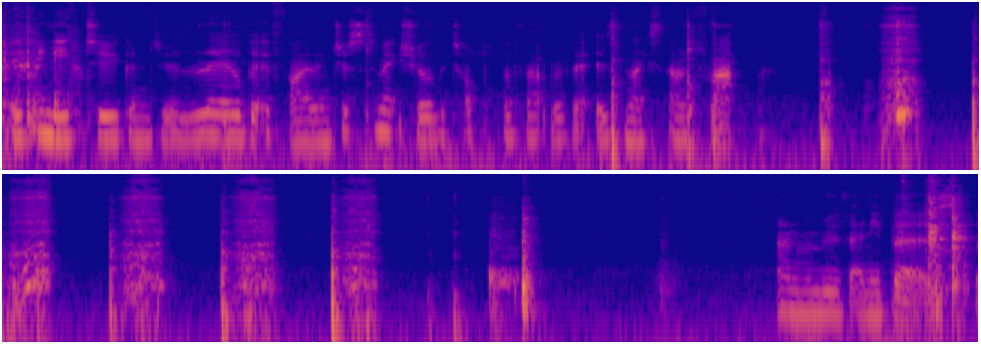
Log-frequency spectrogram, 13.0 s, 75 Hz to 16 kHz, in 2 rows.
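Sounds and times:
hand file rasping on metal: 5.8s - 9.1s.

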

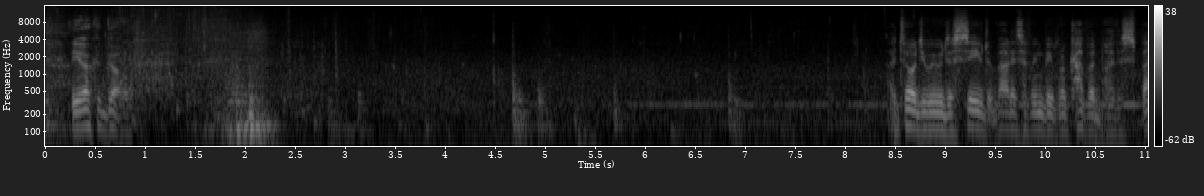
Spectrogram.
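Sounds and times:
faint water: 0.0s - 11.0s
oars creaking and knocking: 0.0s - 11.0s.

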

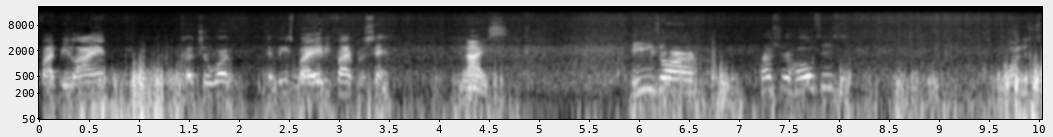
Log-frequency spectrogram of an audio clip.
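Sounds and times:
wind buffeting microphone: 0.0s - 10.0s
man speaking: 5.9s - 8.2s.

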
